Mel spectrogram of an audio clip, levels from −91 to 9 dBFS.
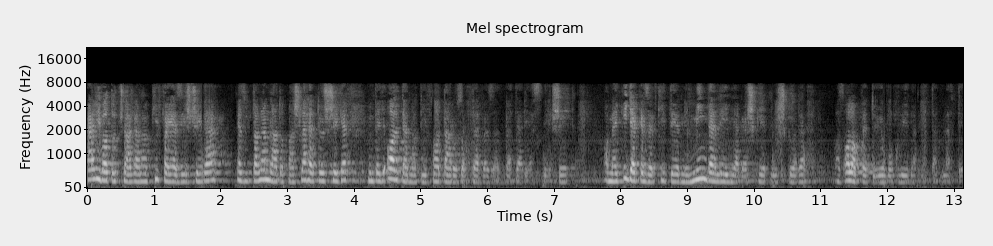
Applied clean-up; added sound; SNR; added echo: neural separator model SepFormer DNS4.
